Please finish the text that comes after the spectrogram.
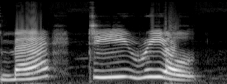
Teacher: Second syllable is to be stressed.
